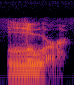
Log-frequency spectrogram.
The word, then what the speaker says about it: lure: When you pronounce this verb, just make sure that you are saying that diphthong, because that you, it's going to sound like a combination of vowel sounds. Lure.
